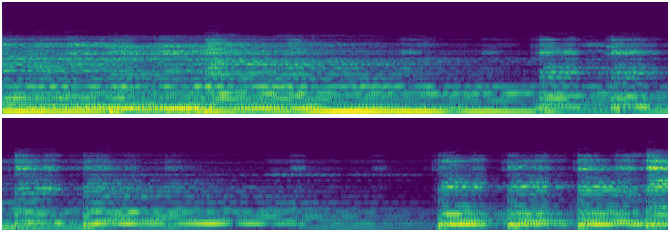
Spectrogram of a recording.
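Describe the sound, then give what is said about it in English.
An electric guitar plays sustained, shimmering chords through spring reverb and a digital delay with very few repeats, with a chorused, slightly distorted tone; a few strummed attacks stand out, loud, with no voices. “And then for the reverb, we're sticking with the spring.”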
